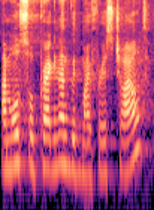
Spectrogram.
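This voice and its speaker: A woman's voice: a little high, fairly even intonation, moderate pace. A woman in her thirties from Romania with a Romanian accent, giving a conference talk with many fillers and restarts. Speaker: conference speaker.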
